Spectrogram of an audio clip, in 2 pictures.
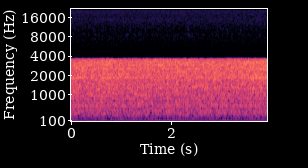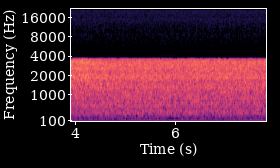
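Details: Steady broadband hiss and engine-like drone fill the recording without break, and no animal voice stands out.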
